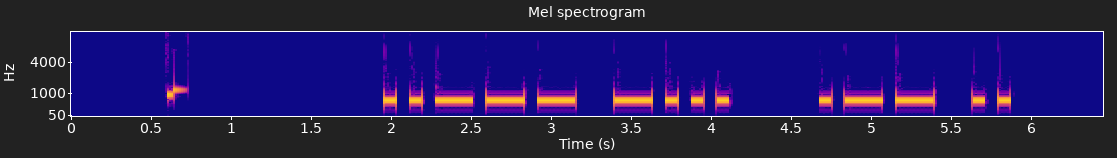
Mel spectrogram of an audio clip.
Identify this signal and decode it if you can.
Morse code, heard as a keyed tone, about 15 wpm, 700 Hz. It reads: 2B WI
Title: Field Day Exchanges - 15wpm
